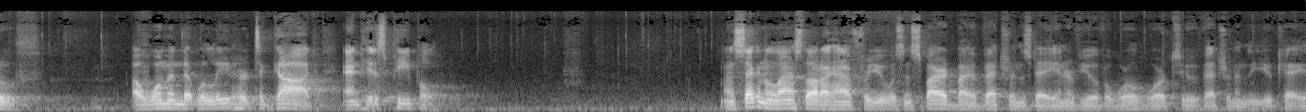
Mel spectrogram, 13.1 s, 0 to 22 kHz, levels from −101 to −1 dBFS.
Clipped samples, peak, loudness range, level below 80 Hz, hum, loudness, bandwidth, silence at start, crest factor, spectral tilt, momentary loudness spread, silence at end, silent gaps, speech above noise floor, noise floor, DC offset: under 0.1%; -2 dBFS; 9 LU; -52 dBFS; none; -23 LUFS; 15.5 kHz; 0 s; 22 dB; -4 dB/octave; 15 LU; 0 s; none; 29 dB; -51 dBFS; under 0.1%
